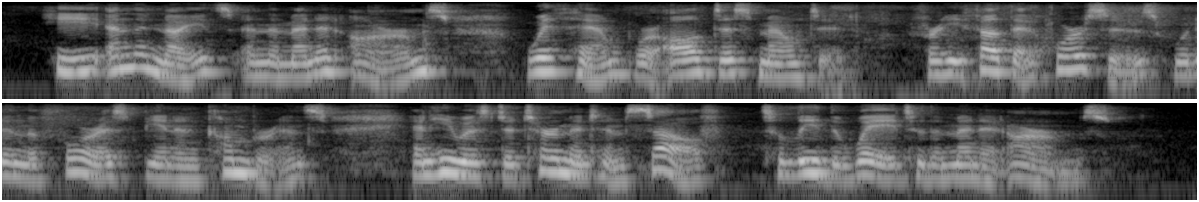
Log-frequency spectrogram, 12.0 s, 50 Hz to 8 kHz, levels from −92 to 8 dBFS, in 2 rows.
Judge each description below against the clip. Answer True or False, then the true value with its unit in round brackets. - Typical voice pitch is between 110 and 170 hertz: False (185 Hz)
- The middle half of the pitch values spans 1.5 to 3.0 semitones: False (4.8 semitones)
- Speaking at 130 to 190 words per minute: False (200 wpm)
